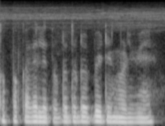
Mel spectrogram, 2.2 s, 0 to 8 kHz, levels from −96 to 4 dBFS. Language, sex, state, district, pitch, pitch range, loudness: Kannada, male, Karnataka, Koppal, 110 Hz, 105-115 Hz, -16 LUFS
